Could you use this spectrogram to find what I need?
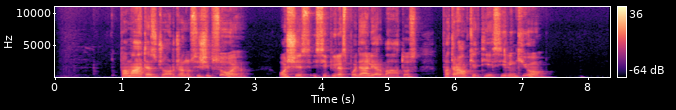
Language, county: Lithuanian, Utena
